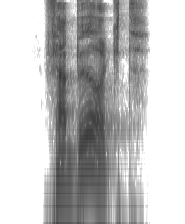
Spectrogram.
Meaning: third-person singular present of verbergen
- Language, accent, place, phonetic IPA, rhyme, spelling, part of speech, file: German, Germany, Berlin, [fɛɐ̯ˈbɪʁkt], -ɪʁkt, verbirgt, verb, De-verbirgt.ogg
